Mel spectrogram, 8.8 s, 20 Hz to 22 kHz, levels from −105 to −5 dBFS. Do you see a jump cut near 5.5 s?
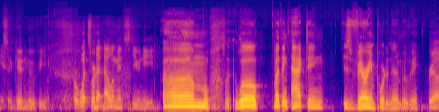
yes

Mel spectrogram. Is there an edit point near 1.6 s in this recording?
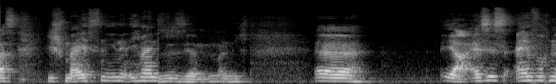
yes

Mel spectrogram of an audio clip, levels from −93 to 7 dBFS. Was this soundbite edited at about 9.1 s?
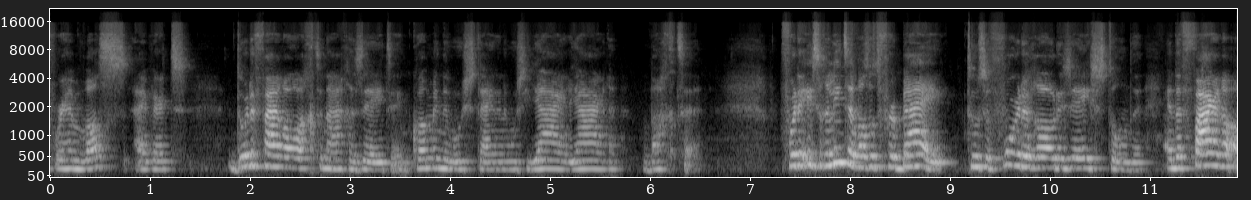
yes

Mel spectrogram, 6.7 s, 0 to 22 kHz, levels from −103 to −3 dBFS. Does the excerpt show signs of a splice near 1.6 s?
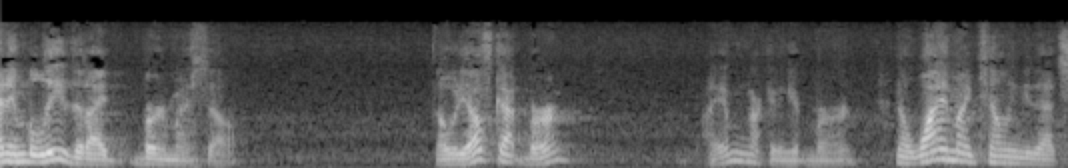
no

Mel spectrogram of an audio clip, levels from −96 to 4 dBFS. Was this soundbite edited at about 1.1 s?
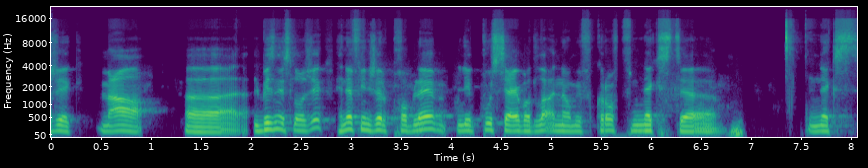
no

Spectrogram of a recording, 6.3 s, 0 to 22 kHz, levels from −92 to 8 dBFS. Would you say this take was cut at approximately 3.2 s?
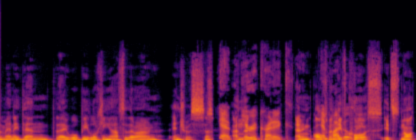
yes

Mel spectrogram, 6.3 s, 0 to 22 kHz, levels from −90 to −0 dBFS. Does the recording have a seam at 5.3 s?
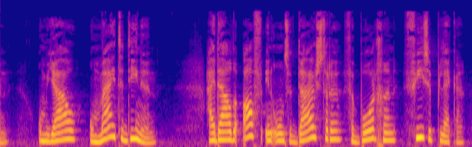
no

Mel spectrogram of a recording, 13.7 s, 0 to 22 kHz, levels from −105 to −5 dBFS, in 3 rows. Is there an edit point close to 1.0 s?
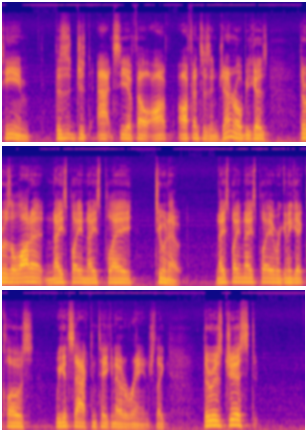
no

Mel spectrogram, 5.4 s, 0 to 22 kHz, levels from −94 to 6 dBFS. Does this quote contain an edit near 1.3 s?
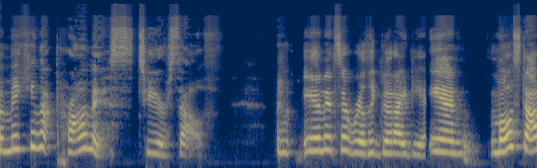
no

